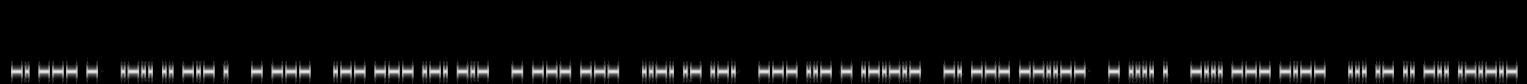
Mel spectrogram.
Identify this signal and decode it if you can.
Morse code, heard as a keyed tone, about 34 wpm, 600 Hz. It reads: NOT LIKE TO WORK TOO FAR OUT. NO, THE BOY SAID.
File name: the old man and the sea / the old man and the sea 1 35wpm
